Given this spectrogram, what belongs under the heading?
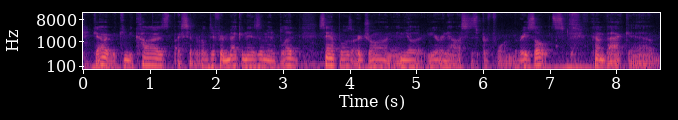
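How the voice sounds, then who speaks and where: In a room with audible echo, a man speaks with a very deep, low pitch, a dark, mellow tone, some breathiness and ordinary pitch variation. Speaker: student presenting a case study. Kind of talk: class presentation. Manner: halting, stumbles over words.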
